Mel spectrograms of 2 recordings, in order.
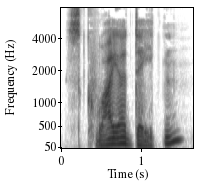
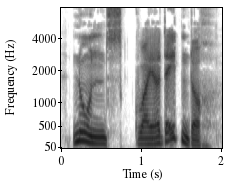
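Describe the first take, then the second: First: Very slow questioning echo, rising at the end; slow, suspicious repeat. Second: Louder, drawn-out blurted answer; flustered exclamation. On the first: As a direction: draw the name out with distrust. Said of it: "wiederholte Tom langsam und zum ersten Male mit wirklichem Misstrauen". (langsam und misstrauisch wiederholt) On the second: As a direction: call it out slowly, falling at the end. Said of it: "rief Sander, der kaum wusste, was er sagte". (laut und fahrig ausgerufen) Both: A narrator's reading.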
